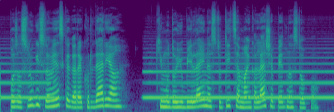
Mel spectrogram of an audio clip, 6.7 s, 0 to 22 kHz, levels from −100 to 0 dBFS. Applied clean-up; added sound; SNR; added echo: none; Wind instrument, woodwind instrument; 5 dB; none.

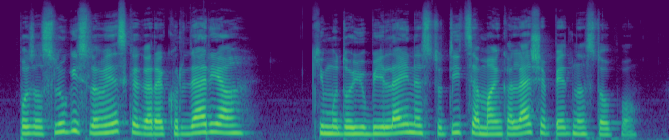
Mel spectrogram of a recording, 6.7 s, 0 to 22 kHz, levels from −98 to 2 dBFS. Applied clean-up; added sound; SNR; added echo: none; none; none; none.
